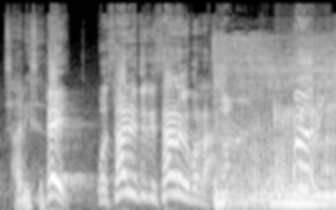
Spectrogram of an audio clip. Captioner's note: loud fart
